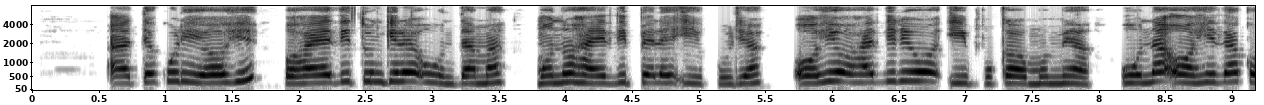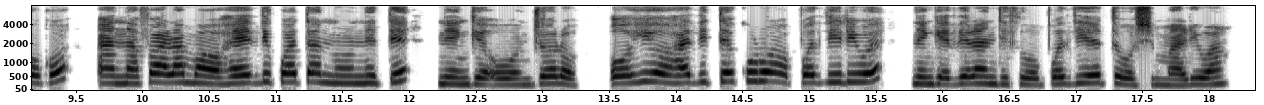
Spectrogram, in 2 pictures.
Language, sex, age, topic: Oshiwambo, female, 18-24, agriculture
